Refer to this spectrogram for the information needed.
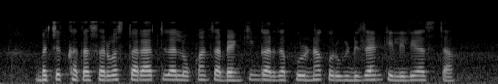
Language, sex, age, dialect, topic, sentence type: Marathi, female, 18-24, Southern Konkan, banking, statement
